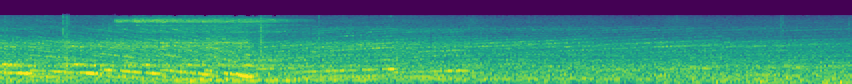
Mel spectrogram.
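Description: Electric train passing through and moving away: its motor whine falls in pitch over the first three seconds, with a thin high squeal for part of that, then the running noise fades.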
